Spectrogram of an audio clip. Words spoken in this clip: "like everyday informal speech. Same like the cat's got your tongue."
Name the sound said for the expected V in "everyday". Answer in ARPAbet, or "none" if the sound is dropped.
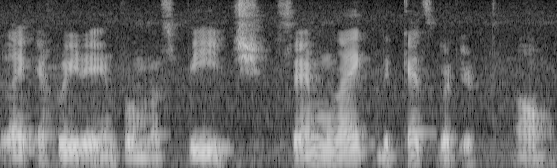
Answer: F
